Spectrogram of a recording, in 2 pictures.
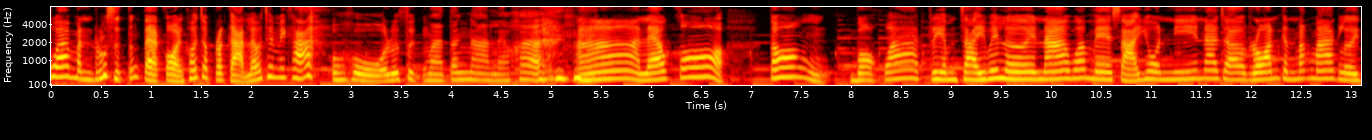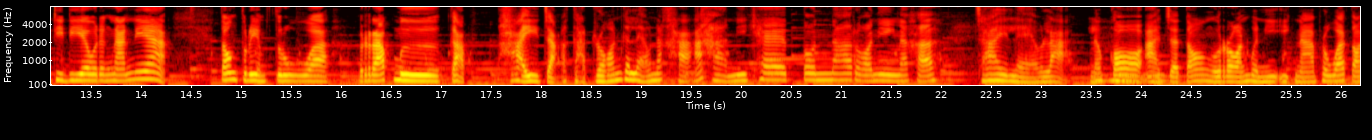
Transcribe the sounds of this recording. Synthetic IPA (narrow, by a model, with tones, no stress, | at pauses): waː˥˩ma˧nɾuː˦˥sɯ˨˩k̪̚a˥˩ŋt̪ɛː˨˩kɔː˨˩nkʰa˦˥wt͡ɕa˨˩pɾa˧kaː˨˩t̪̚lɛː˦˥wt͡ɕʰa˥˩jma˦˥jkʰa˦˥ʔʔoː˨˩ɦoː˨˩ɾuː˦˥sɯ˨˩k̚maː˧t̪a˥˩ŋnaː˧nlɛː˦˥wkʰa˥˩ʔaː˧lɛː˦˥wkɔː˥˩ | t̪ɔ˥˩ŋ | bɔː˨˩k̚waː˥˩t̪ɾi˧əmt͡ɕa˧jwa˦˥jlɤː˧jna˦˥waː˥˩meː˧saː˩˦jo˧nːiː˦˥naː˥˩t͡ɕa˨˩ʔɾɔː˦˥nka˧nmaː˥˩k̚maː˥˩k̚lɤː˧jt̪ʰiː˧˩di˧əwda˧ŋna˦˥nːi˥˩ɐ | t̪ɔ˥˩ŋt̪ɾi˧əmt̪ɾu˧ɐ | ɾa˦˥p̚mɯː˧ka˨˩pʰːa˧jt͡ɕaː˨˩k̚ʔaː˧kaː˨˩t̪̚ɾɔː˦˥nka˧nlɛː˦˥wna˦˥kʰa˦˥kʰa˧˩niː˦˥˩kʰɛː˥˩t̪o˥˩nːaː˥˩ɾɔː˦˥nʔeː˧ŋna˦˥kʰa˦˥ | t͡ɕʰa˥˩jlɛː˦˥wla˨˩ʔ | lɛː˦˥wkɔː˥˩ʔaː˨˩t̪̚t͡ɕa˨˩ʔt̪ɔ˥˩ŋɾɔː˦˥nka˨˩niː˦˥ʔiː˨˩k̚na˦˥pʰɾɔ˦˥waː˥˩t̪ɔː˧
